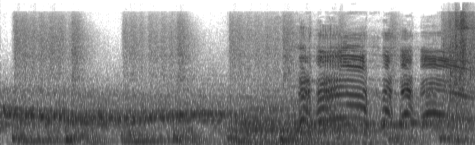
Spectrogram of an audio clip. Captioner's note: laughing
